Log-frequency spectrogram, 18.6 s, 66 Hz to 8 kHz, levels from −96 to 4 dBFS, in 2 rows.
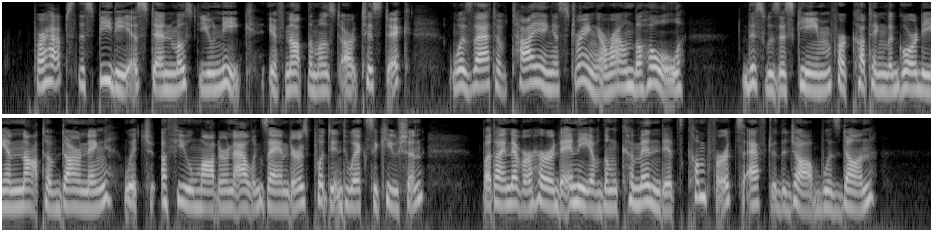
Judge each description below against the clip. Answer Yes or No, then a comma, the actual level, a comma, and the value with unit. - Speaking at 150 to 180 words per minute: Yes, average, 175 wpm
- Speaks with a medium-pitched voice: No, high, 195 Hz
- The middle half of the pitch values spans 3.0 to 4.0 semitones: Yes, average, 3.4 semitones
